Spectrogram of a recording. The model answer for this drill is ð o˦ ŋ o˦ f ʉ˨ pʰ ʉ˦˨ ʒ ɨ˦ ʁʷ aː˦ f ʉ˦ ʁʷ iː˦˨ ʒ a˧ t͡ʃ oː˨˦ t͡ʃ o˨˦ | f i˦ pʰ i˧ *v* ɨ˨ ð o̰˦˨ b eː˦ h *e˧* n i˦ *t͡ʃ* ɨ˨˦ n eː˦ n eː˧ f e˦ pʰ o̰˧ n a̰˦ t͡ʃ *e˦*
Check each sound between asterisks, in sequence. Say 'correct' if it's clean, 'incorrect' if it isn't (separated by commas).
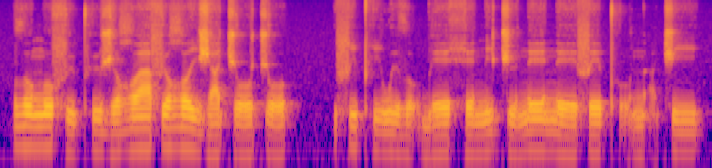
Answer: incorrect, correct, correct, incorrect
